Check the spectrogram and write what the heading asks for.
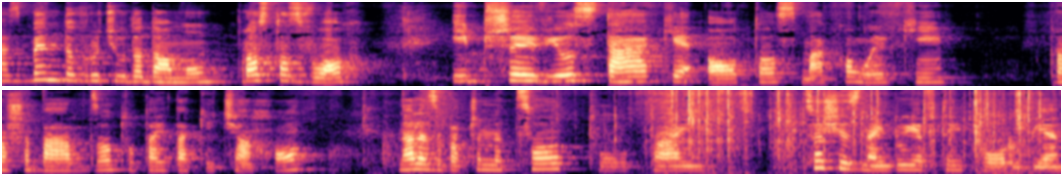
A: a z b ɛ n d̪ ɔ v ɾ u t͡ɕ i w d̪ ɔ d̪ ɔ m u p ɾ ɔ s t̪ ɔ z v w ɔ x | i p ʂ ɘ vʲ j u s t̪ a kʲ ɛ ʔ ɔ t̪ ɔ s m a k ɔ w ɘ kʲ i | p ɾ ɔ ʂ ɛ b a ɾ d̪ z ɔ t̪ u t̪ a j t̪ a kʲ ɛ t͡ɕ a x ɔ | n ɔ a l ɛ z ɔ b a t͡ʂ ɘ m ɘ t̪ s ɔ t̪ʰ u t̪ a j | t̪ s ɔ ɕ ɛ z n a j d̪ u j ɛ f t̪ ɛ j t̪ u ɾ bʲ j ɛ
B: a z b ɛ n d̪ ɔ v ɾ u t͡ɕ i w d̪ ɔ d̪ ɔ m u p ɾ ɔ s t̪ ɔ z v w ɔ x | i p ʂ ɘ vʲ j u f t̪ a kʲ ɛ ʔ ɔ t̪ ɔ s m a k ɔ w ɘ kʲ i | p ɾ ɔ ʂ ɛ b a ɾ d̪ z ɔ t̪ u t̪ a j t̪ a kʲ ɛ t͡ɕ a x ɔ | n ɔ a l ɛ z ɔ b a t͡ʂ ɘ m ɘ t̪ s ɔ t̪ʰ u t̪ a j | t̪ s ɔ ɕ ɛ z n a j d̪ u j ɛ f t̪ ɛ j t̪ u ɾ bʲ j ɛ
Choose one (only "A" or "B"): A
